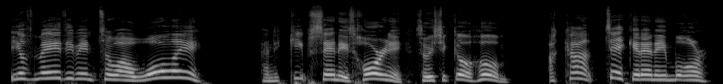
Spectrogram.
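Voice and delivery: high, frantic falsetto woman, only mildly shouted; mock-distressed high wail to the doctor; shouted complaint. A narrator's reading. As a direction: plead down the phone in a high Scottish voice. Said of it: "Jessica shouted down the phone".

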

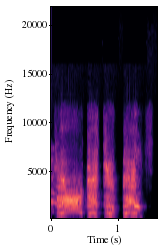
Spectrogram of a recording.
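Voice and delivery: very high squeal through laughter; real hysterical laughter. Real, not acted. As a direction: squeal it out while cracking up. Cracking up at the story.

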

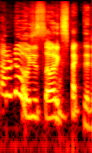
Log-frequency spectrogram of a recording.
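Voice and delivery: high, light voice of the friend; a hint of the friend's high voice; imitating friend. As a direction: answer sheepishly like him. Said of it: "He's like".

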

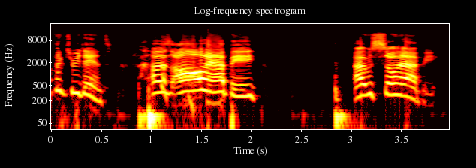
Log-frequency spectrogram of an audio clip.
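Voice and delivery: ordinary talk

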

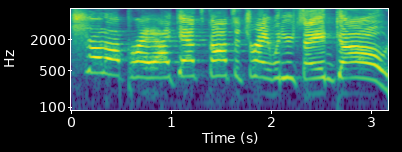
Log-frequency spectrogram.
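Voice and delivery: high, strained comic yelling; mock exasperated shout. Climber dad to his cheering daughter, mock exasperated shouting. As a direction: act out an over-the-top panicked retort.

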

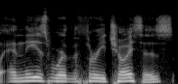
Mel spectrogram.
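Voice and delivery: ordinary delivery

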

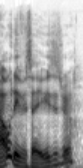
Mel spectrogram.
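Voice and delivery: ordinary delivery

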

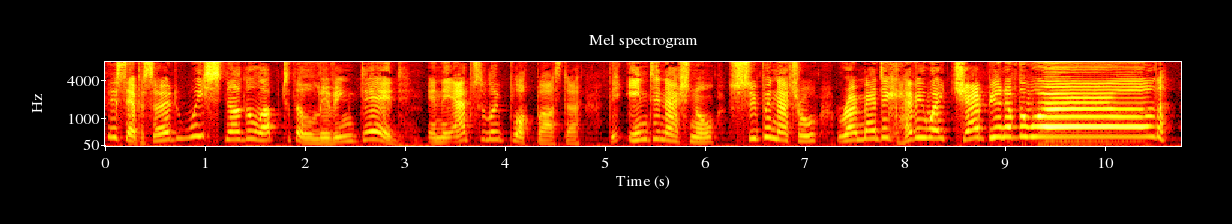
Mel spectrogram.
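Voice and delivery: building to a huge roaring announcement; loud carnival barker. Acted. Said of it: "hyped announcement of the book".

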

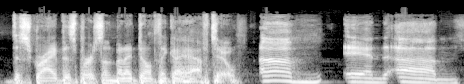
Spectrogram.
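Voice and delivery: usual speaking voice

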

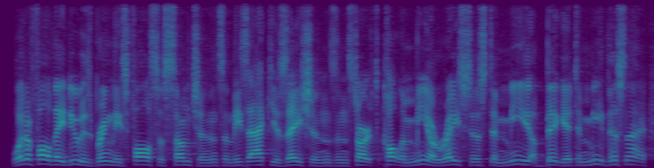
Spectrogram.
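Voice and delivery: ordinary talk, nothing marked

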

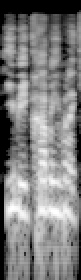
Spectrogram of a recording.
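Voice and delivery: normal talking voice

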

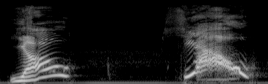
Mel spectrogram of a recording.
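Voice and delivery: high, loud rising calls of y'all; mock calling out. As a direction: call out high like searching for someone. Mocking the vague y'all.

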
